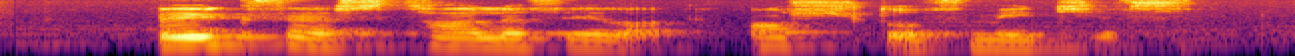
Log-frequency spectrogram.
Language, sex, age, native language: Icelandic, male, 12, Icelandic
